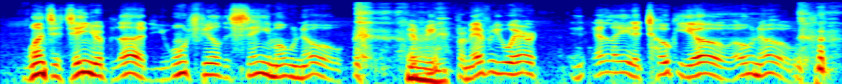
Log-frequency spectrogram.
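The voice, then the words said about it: Bad impression of a singer. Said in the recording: “my bad Dylan impression”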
